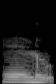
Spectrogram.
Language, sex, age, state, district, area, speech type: Kannada, male, 45-60, Karnataka, Chikkaballapur, rural, read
